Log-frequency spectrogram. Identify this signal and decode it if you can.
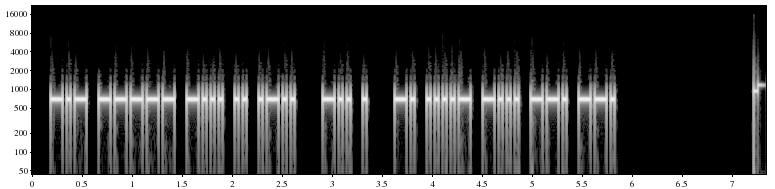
Morse code, heard as a keyed tone, about 30 wpm, 700 Hz. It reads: K0BIL DE N4BGG
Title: USA Callsign DE Callsign - 5 Characters - 30wpm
